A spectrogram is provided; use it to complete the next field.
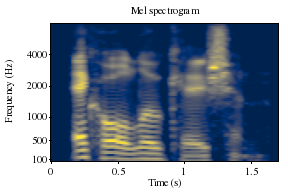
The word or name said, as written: echolocation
